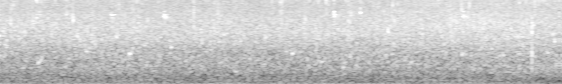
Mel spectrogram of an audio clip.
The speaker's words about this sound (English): Yeah, I'm enjoying the sound, the peaceful sound of the water.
